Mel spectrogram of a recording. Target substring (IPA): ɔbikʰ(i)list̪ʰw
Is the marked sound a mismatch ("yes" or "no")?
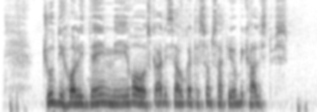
yes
